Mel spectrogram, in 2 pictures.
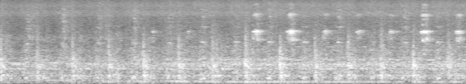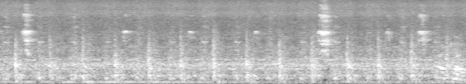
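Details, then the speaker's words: Confidence Fitness treadmill after belt lubrication with silicone oil, running fast: light, uneven ticking about three times a second. Improved, but the belt still catches slightly at the highest speed. "getting some so definitely improved but at the highest speed still catching slightly"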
